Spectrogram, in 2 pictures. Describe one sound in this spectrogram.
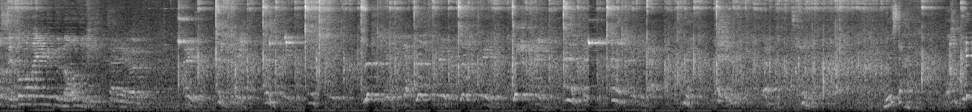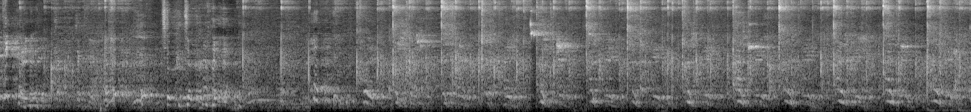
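Table tennis balls are struck with bats and bounce on a table in rapid succession.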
